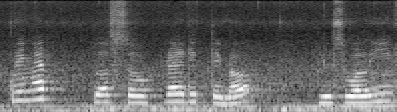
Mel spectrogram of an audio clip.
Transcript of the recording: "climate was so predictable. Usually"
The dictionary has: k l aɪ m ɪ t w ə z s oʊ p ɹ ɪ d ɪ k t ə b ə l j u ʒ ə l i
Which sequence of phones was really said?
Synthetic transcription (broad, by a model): k l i m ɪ t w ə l s oʊ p ɹ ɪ d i t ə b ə l j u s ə l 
